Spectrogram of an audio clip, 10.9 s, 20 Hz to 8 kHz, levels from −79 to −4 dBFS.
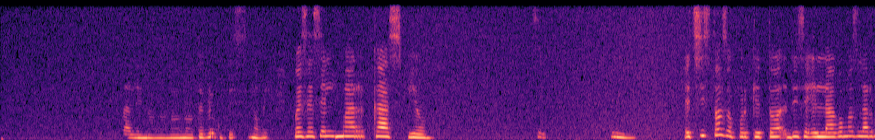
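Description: No faults: the speech has passed through call microphone processing, which removes the lowest bass and leaves nothing above 8 kHz, as expected for that path.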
